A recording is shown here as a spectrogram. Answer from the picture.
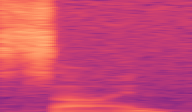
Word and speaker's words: sin: button on your calculator you can only fit three letters on there so it just says s i n but it's pronounced sign um another ratio that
